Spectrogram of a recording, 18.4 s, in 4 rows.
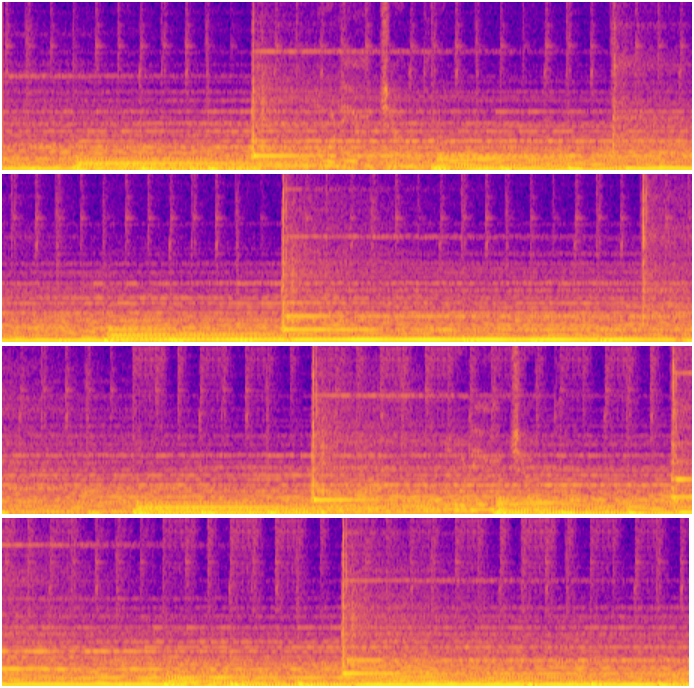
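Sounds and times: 
electronic ambient soundscape: 0.0s - 18.3s.

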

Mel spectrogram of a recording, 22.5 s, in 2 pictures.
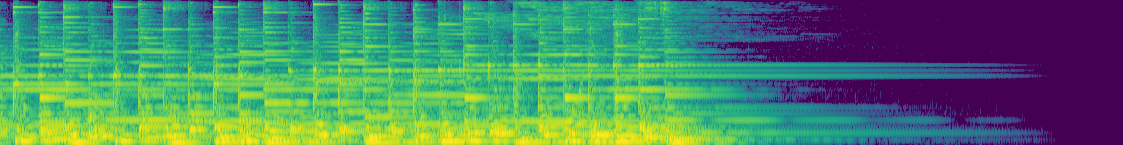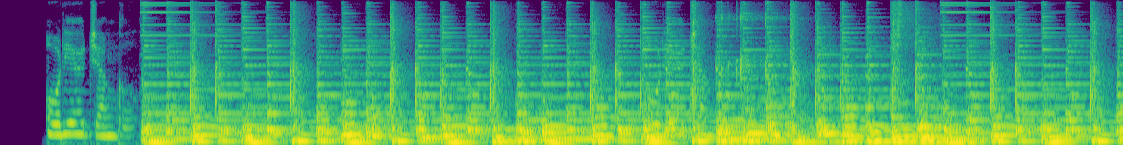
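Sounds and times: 
happy fun comedy music: 0.0s - 8.2s, 12.6s - 22.4s.

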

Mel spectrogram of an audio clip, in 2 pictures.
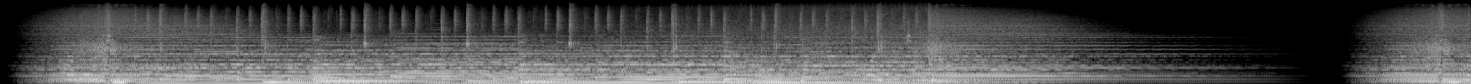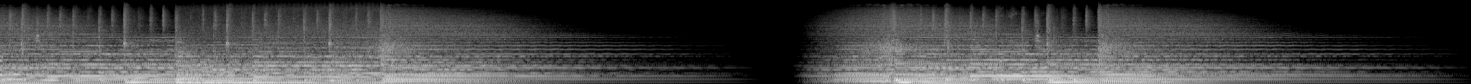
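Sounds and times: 
sad acoustic folk logo: 0.3s - 11.2s, 13.7s - 20.6s, 22.9s - 27.9s.

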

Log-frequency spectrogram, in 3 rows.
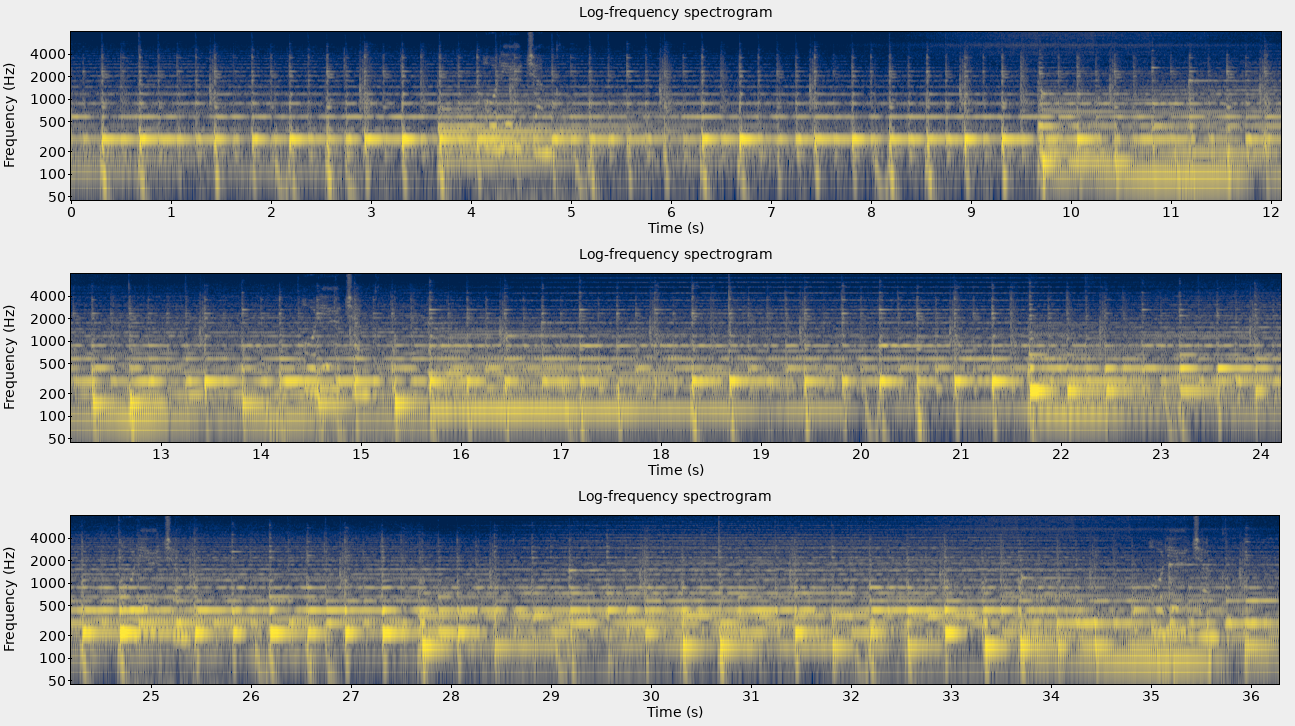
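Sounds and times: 
abstract documentary music: 0.0s - 36.2s.

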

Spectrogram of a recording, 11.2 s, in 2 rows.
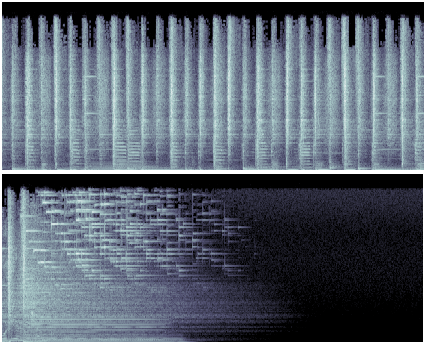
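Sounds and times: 
bossa nova lounge jazz: 0.0s - 8.1s.

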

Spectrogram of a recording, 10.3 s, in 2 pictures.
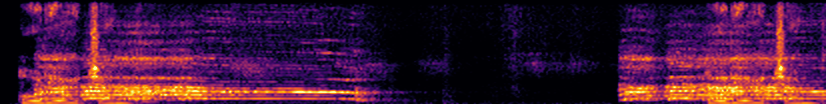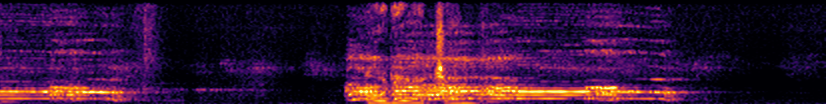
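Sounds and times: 
rooster: 0.2s - 2.6s, 3.8s - 6.7s, 7.3s - 9.7s.

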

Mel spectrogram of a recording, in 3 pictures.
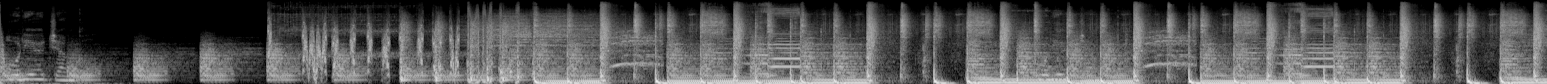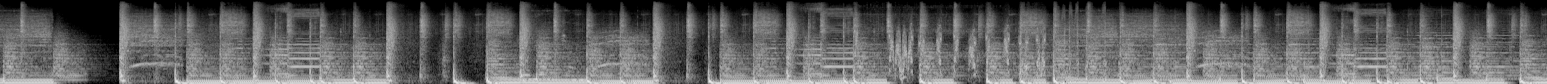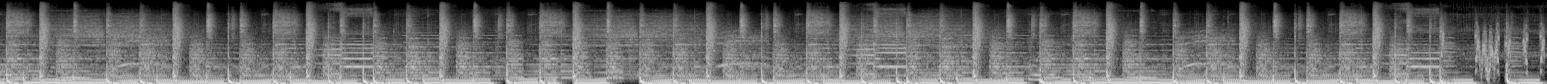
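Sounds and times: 
urban hip hop beat: 2.7s - 16.0s, 16.7s - 46.4s.

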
